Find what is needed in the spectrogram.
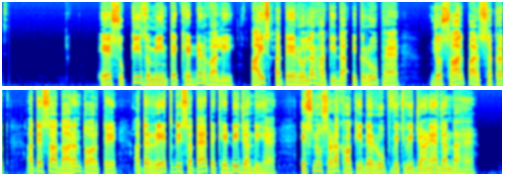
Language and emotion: Punjabi, neutral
